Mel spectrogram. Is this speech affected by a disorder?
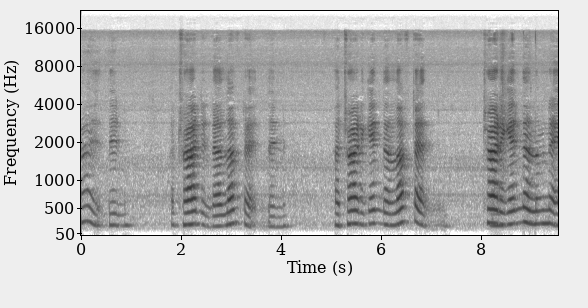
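Yes: Friedreich's ataxia; diagnosed in childhood.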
